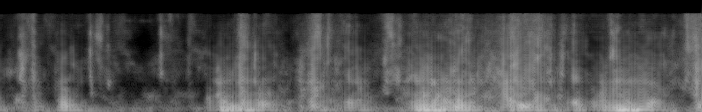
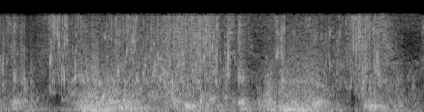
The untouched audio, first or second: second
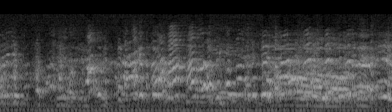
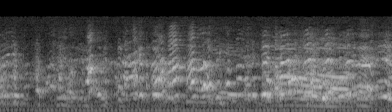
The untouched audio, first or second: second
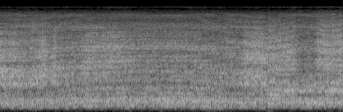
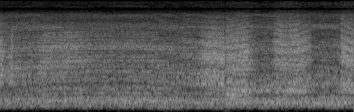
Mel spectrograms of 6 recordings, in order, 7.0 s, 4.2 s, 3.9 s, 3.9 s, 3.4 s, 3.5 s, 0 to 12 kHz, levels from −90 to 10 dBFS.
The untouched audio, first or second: second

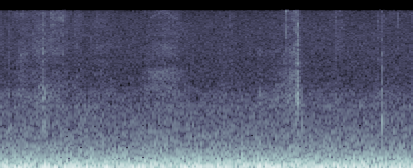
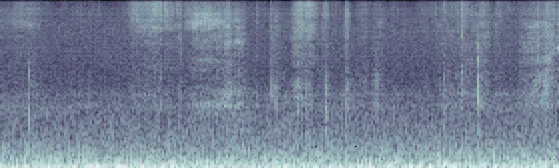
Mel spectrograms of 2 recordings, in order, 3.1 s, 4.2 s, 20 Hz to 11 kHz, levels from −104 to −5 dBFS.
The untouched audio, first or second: first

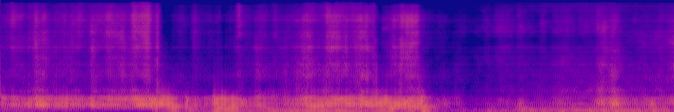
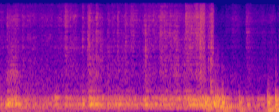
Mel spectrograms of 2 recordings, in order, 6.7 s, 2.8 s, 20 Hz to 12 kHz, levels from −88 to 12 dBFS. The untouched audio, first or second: second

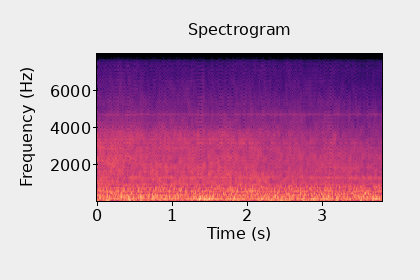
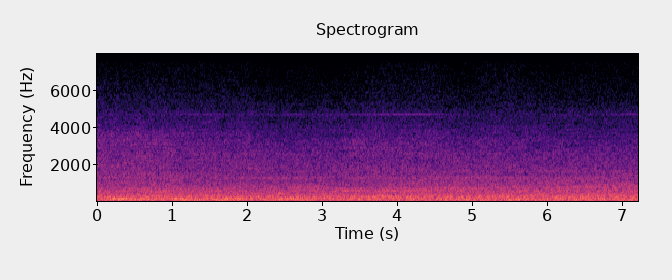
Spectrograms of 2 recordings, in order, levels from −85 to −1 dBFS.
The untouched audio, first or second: second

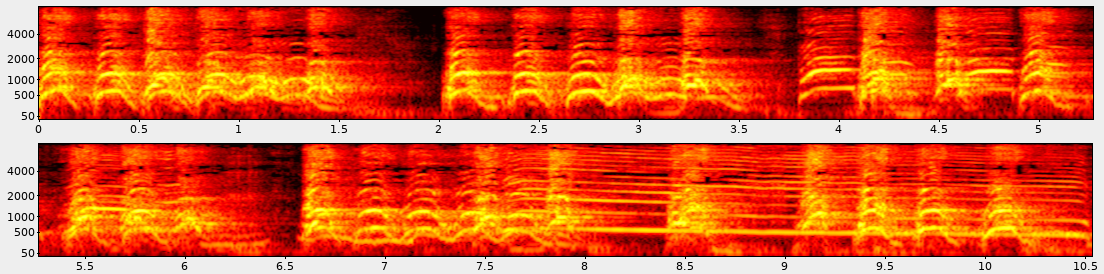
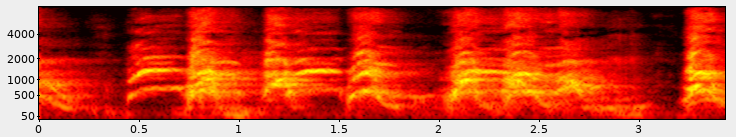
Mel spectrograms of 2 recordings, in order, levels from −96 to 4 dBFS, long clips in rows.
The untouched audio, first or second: first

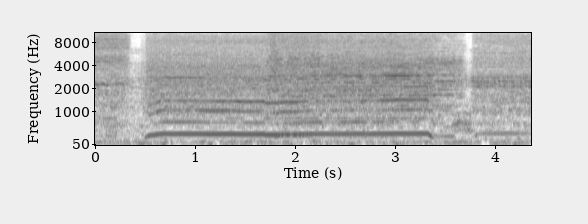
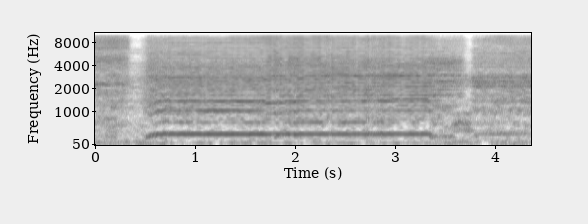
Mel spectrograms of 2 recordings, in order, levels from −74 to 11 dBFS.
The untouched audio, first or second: first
